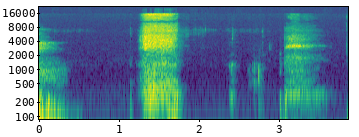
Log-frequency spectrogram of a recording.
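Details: Male with a cold giving quiet, hissy bursts with soft breaths between: stifled, held-back sneezes.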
